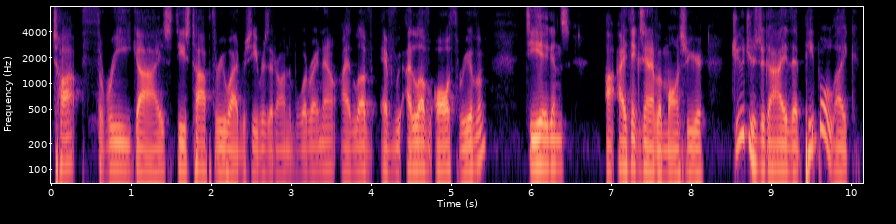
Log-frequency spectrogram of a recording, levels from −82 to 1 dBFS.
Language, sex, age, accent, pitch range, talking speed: English, male, 30-49, American, 95-125 Hz, 235 wpm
